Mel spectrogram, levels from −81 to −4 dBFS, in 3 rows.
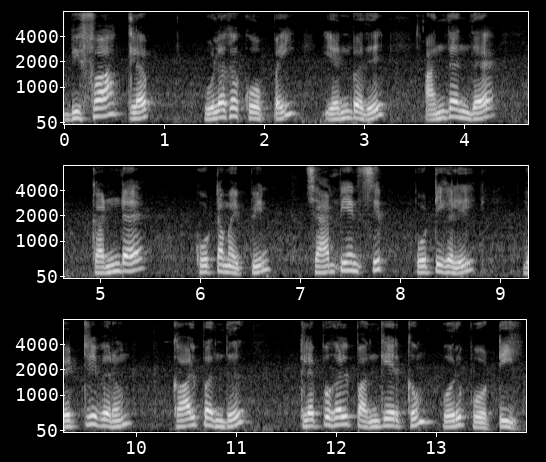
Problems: background sounds at intervals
